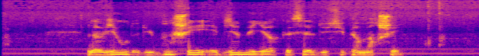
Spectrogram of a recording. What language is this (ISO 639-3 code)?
fra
